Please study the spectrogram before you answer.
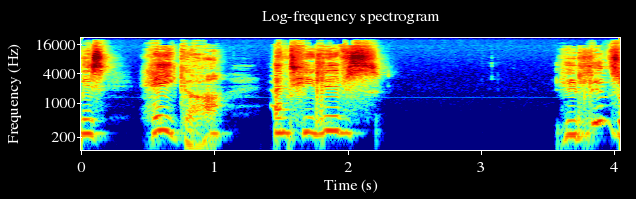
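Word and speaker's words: Haigha: happy his name is hag he pronounced it to rhyme with mayor I love my love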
